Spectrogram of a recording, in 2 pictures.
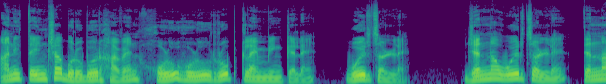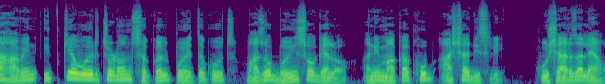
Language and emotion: Goan Konkani, neutral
